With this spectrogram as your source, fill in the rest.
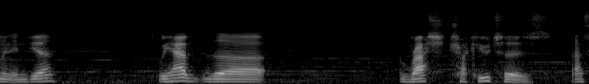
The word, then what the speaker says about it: Rashtrakutas: We have the Rashtrakutas, that's how you say it, there we go, occupying the Sankhayavats.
